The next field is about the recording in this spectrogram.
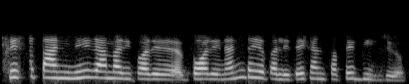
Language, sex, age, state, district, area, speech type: Nepali, female, 18-30, West Bengal, Jalpaiguri, rural, conversation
